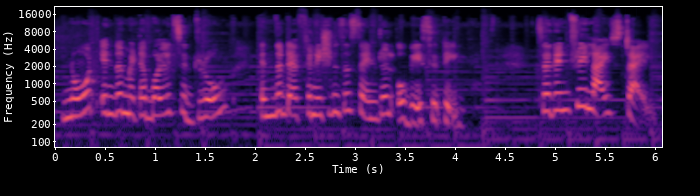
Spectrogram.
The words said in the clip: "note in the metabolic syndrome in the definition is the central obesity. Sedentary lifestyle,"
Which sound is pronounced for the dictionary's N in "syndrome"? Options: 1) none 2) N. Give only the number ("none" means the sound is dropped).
1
